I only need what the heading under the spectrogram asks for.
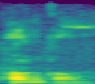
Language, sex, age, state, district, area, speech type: Assamese, male, 18-30, Assam, Lakhimpur, rural, spontaneous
